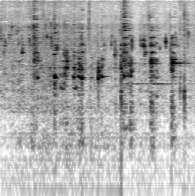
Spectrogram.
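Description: Green chilies frying in hot oil in a pan for an old-style Kerala beef curry, a bright crackling sizzle broken by repeated stirring scrapes and clinks, close and continuous.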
